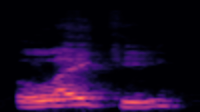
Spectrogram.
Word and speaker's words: Leakey: of is a place called Leakey but it's spelled like it's leaky you know like a leaky faucet I believe there's an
